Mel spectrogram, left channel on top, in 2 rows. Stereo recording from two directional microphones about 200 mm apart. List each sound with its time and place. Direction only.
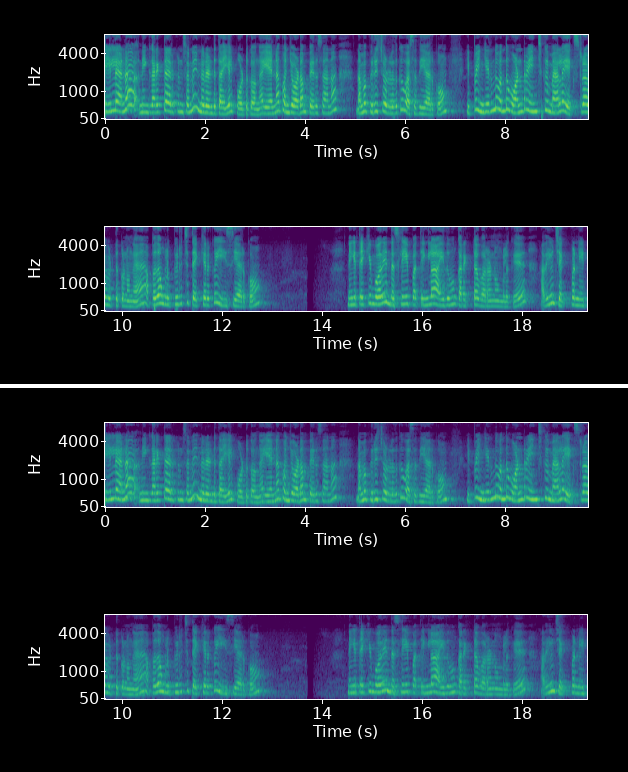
0.0 s a woman's voice: 40° left (ahead or behind)
14.5 s a woman's voice: 50° left (ahead or behind)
